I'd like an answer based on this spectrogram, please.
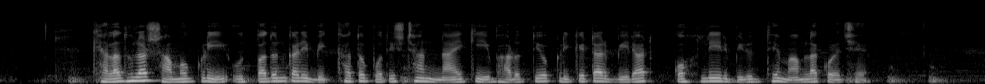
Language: Bangla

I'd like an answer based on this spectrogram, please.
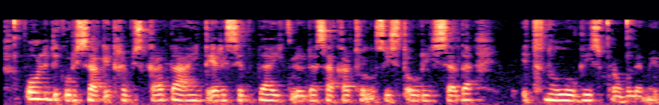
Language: Georgian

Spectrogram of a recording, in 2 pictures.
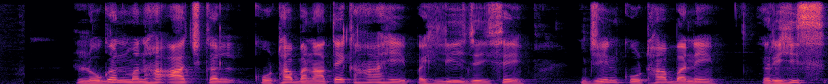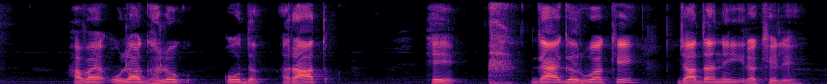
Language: Chhattisgarhi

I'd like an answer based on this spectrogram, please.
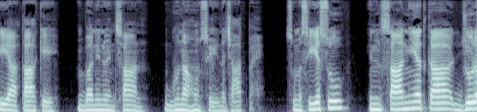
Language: Urdu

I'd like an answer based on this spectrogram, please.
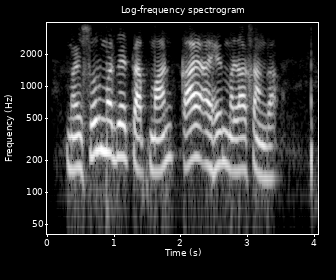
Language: Marathi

